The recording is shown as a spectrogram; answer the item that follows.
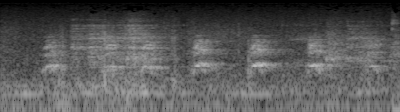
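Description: A dog barking repeatedly, about six short yaps spread over a few seconds.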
